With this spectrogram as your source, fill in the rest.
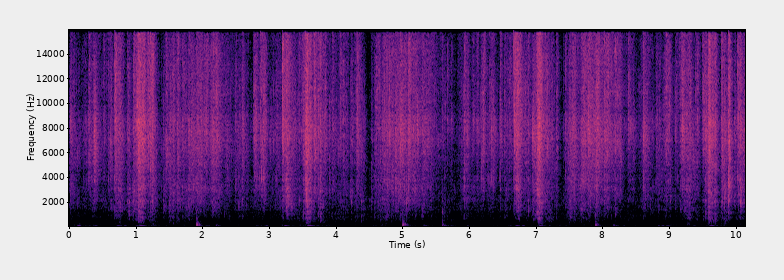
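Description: A foil wrapper crinkles and tears in someone's hands.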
